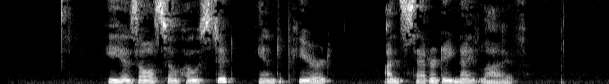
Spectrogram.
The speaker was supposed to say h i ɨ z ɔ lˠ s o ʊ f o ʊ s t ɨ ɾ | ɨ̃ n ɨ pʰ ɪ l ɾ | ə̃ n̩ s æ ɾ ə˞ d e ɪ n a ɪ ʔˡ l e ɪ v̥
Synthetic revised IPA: h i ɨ z ɔ lˠ s o ʊ h o ʊ s t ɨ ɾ | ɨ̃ n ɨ pʰ ɪ ɹ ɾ | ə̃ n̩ s æ ɾ ə˞ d e ɪ n a ɪ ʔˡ l a ɪ v̥

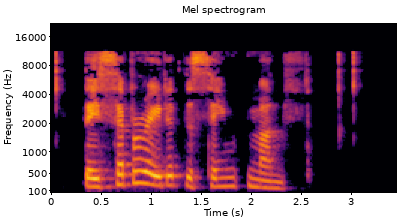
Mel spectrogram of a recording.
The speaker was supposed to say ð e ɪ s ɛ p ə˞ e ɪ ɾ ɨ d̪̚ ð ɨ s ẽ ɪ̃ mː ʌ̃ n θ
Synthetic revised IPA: ð e ɪ s ɛ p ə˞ e ɪ ɾ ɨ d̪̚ ð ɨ s ẽ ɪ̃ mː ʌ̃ n θ

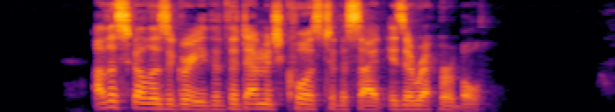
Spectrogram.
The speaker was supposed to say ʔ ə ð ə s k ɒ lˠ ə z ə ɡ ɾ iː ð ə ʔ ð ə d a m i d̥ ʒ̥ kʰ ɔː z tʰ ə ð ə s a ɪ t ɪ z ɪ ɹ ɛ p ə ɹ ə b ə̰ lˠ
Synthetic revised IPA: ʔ ʌ ð ə s k ɒ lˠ ə z ə ɡ ɹ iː ð ə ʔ ð ə d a m ɪ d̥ ʒ̥ kʰ ɔː z tʰ ə ð ə s a ɪ t ɪ z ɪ ɹ ɛ p ə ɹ ə b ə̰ lˠ

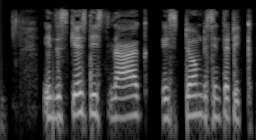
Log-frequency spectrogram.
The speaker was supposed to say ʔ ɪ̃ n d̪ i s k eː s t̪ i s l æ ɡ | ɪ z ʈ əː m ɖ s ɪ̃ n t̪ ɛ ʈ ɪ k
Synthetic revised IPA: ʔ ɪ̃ n d̪ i s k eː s d̪ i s l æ ɡ | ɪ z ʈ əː m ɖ s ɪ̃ n t̪ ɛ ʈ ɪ k

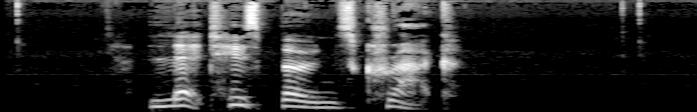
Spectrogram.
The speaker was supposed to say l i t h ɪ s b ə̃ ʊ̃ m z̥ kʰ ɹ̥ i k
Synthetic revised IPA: l ɛ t h ɪ z b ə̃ ʊ̃ n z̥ kʰ ɹ̥ a k

